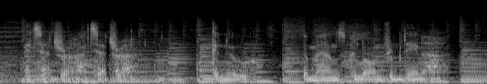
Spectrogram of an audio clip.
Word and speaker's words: Canoe: It's spelled C. Come on over. A. Alone. N. Now. O. Okay. E. Etc., etc. Canoe.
